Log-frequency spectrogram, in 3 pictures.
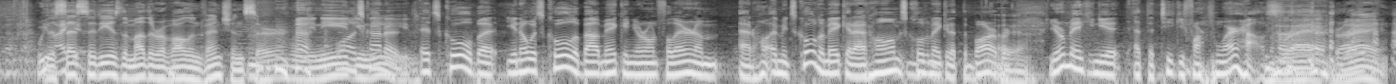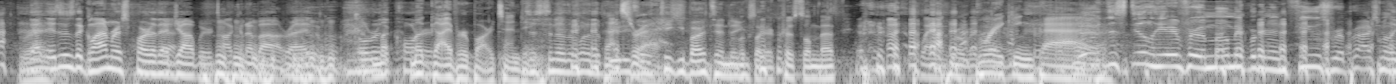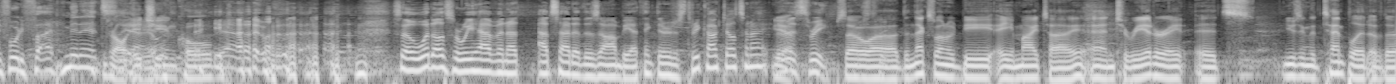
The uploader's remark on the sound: Today we record live from the 2nd Annual Orange County United States Bartenders Guild's Tiki Meeting hosted by Tiki Farm, the world's largest manufacturer of tiki mugs.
